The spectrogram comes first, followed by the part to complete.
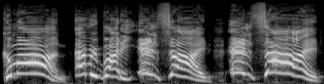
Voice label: stay together inside, survivor voice; manager; Left 4 Dead 2; left4dead2 dlc2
